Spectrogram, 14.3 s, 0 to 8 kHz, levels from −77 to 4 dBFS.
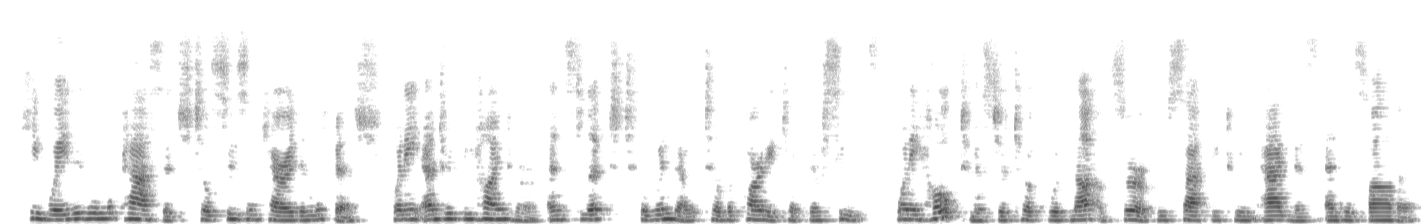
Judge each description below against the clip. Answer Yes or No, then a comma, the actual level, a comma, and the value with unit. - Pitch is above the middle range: No, medium, 155 Hz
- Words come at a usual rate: Yes, average, 175 wpm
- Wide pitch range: No, average, 3.2 semitones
